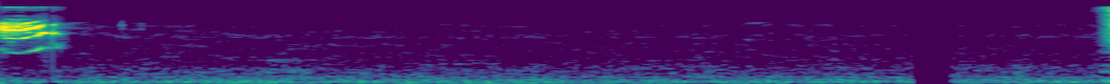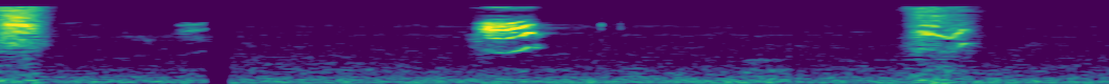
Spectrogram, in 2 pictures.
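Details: Female double-collared seedeater calling, used to stimulate males: short, high, squeaky curved notes, first sweeping down then up, given a few seconds apart, mixed with sharp broadband hissy bursts against a low background hum.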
